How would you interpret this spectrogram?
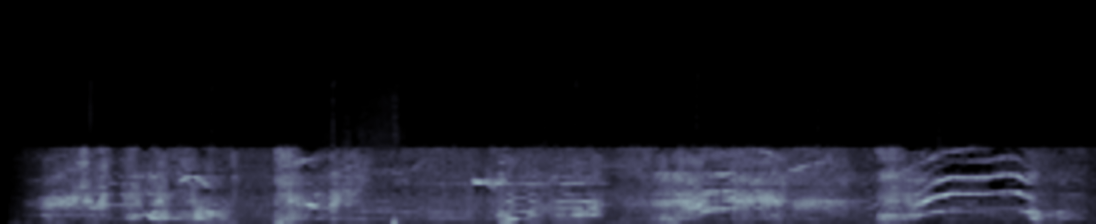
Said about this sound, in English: Okay, what's that? That, I believe, is a killer whale, and that is a specific kind of call called a pulsed call. And killer whales are a kind of whale that scientists call a toothed whale.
